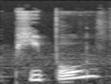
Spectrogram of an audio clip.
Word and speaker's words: people: EO, the O is silent, says E as in people.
